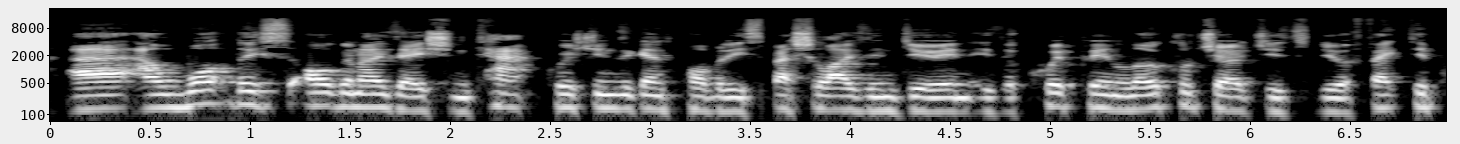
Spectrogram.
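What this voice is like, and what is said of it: British accent. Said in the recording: “You might hear my accent. Yes, originally from the UK”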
